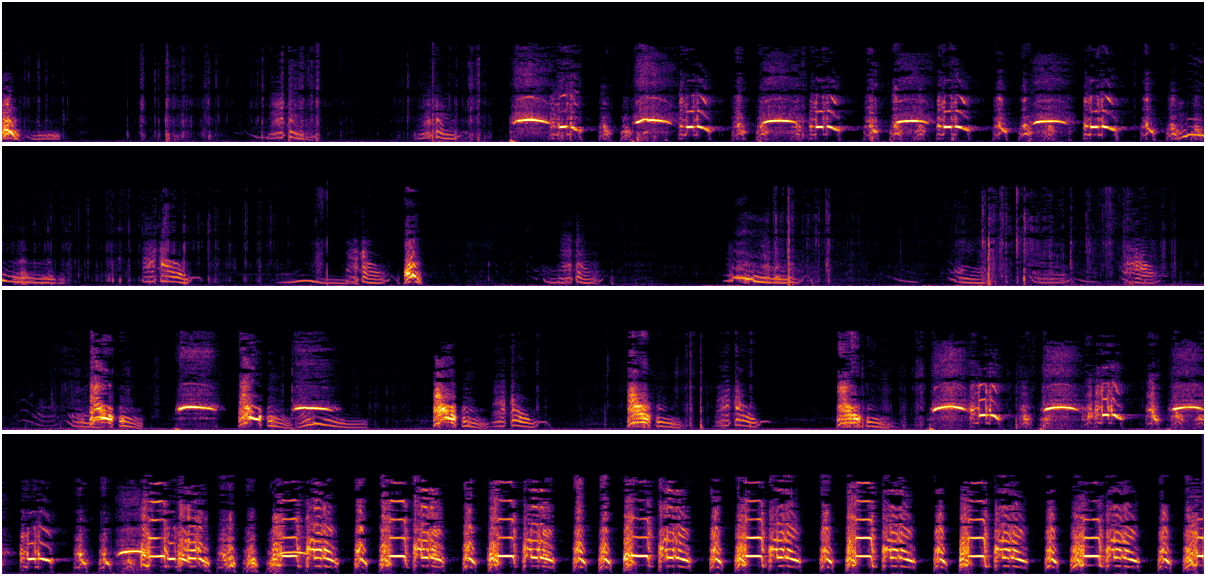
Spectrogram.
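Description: Grey francolins calling: runs of sharp, ringing rising-and-falling notes in several bouts, packing into a rapid, continuous series over the last few seconds. This is the loud challenge call that rival francolins use when squaring up to fight.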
